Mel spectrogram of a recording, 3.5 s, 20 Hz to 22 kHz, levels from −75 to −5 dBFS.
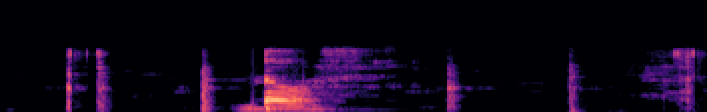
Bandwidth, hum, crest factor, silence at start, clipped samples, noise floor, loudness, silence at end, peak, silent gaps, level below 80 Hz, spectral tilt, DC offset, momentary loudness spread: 4 kHz; none; 24 dB; 0.5 s; under 0.1%; -69 dBFS; -27 LUFS; 0.05 s; -6 dBFS; none; -68 dBFS; -4 dB/octave; under 0.1%; 27 LU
